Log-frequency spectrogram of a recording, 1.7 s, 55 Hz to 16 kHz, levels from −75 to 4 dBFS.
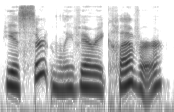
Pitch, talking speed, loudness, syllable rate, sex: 205 Hz, 170 wpm, -16 LUFS, 5.7 syllables/s, female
